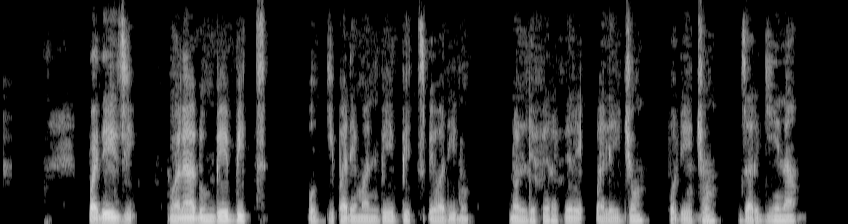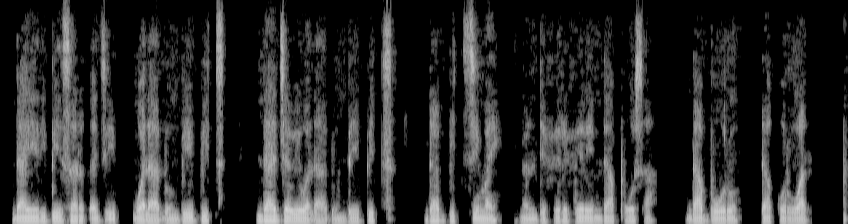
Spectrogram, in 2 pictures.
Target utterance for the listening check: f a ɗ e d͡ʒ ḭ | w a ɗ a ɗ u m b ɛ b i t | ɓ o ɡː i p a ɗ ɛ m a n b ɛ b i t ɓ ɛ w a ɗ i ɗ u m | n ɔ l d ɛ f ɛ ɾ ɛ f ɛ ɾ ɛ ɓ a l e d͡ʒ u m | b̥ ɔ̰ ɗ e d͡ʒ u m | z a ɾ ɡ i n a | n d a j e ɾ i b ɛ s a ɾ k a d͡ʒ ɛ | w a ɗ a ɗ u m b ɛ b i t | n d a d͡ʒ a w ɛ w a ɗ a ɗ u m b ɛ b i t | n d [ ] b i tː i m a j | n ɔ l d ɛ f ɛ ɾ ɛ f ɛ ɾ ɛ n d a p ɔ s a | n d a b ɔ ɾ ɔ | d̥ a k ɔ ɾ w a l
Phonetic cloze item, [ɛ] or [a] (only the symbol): a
